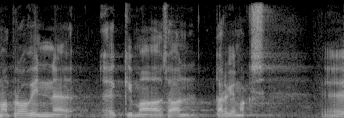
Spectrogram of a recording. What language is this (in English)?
Estonian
